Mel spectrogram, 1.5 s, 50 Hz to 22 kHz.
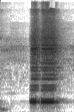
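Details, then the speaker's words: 1963 VW Beetle (300 bhp), ignition on, steering-wheel button wired to the horn: clear, steady mid-pitched honk sounded twice; normal horn operation. "that's the horn."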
